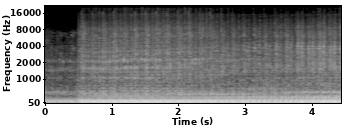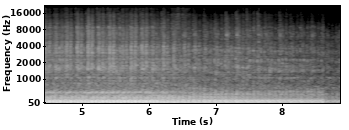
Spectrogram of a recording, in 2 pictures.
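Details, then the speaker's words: After carburetor adjustment, the engine idles steadily and doesn't sound bad, but a faint loose metallic rattle rides on the exhaust from the back. The owner suspects loose muffler internals; not confirmed. "don't sound bad but i think we got some loose muffler issues just hear something rattling back there like inside a muffin"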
